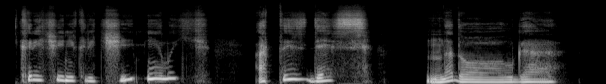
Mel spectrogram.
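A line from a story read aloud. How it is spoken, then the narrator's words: Mysterious cooing woman. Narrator (Russian): загадочно проворковала француженка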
